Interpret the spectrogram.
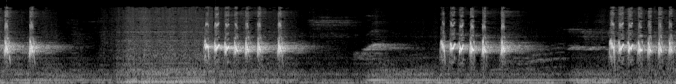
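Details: Lively yellow-vented bulbul song that had people thinking of a white-rumped shama: quick runs of sharp, ringing notes in bursts about every two seconds, with a constant low hum and a faint rising whistle between phrases.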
